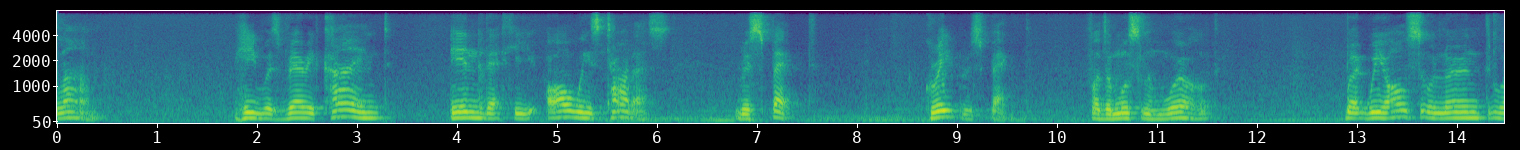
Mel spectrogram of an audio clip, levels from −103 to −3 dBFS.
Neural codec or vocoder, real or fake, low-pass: codec, 16 kHz, 6 kbps, DAC; fake; 7.2 kHz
